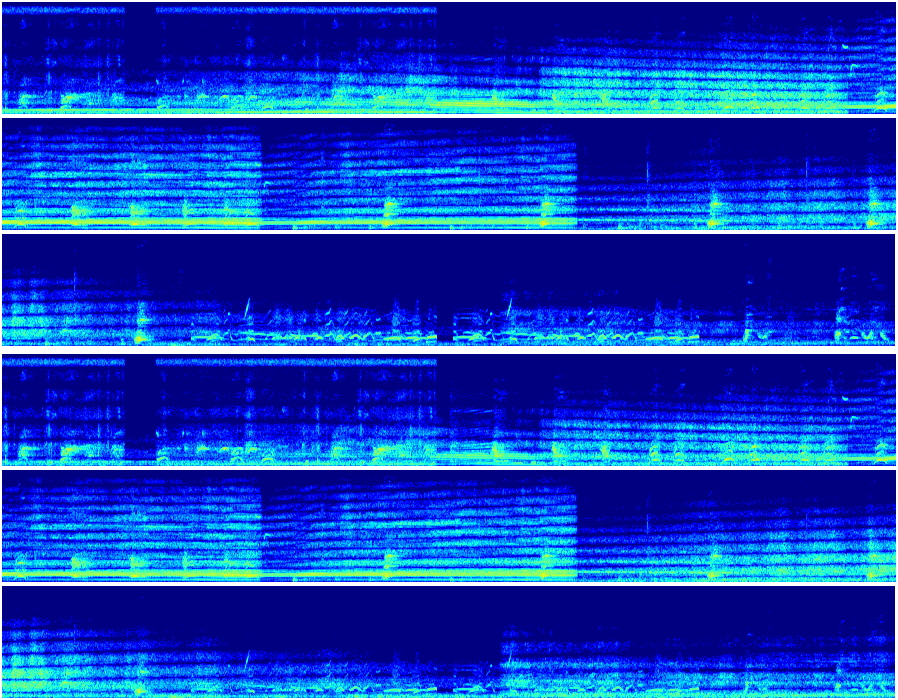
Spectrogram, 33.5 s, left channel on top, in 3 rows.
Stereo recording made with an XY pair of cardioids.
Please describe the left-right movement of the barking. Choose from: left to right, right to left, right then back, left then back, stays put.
right to left.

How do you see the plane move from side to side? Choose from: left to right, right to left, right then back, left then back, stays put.
left to right.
